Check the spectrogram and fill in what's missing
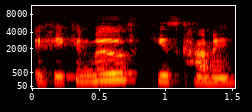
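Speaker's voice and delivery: ordinary delivery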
